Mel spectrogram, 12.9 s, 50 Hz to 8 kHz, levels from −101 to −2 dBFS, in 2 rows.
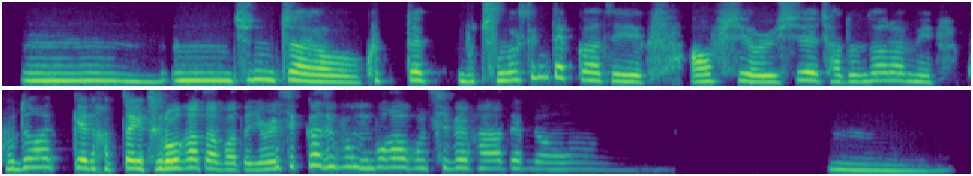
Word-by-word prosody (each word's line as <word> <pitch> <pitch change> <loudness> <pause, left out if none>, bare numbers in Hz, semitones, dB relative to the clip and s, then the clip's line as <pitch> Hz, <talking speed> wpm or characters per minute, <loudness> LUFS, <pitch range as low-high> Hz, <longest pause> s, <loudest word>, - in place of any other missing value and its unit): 음. 260 -3 -1
음 265 0 +2
진짜요. 250 -7 +3
그때 265 +2 0 0.2
뭐 235 -1 -3
중학생 280 +8 -1
때까지 260 - +1 0.3
9:00 240 +3 0
10:00 220 +4 +2
에 270 -2 +5
자던 230 -1 -5
사람이 255 -4 -3 0.2
고등학교에 300 +2 0
갑자기 265 +1 +3
들어가자마자 260 -4 +4
10:00 255 +8 -1
까지 370 -3 +1
공부하고 300 -2 -3
집에 285 0 -4
가야 270 0 -4
되면 270 -2 -8 2.0
음. 195 -4 -11
260 Hz, 220 characters per minute, -24 LUFS, 230-280 Hz, 2.0 s, 에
